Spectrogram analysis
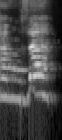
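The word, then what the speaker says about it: همزة: হামজা, হ্যাঁ কোথা থেকে প্রনাউন্স হয়? হাল, এই আমাদের জায়গাটা গলা হাল। থেকে, আমাদের গলার নিচ থেকে। হ্যাঁ, গলার নিচ থেকে গলা আমি তো একটু আগে বললাম গলার একটা পোর্শন, স্পেসিফিক পোর্শন থেকে উচ্চারণ হয়। যদি পুরো আহ, বলি এটা পুরোপুরি কারেক্ট না কথাটা, আহ, মোর স্পেসিফিকলি যদি বলতে চাই, এটাকে বলে হাল্ক। গলায় হাল্কের নিচ থেকে বা হাল্কের শুরু থেকে, হাল। হাল্কের শুরু থেকে হামজা, হ্যাঁ।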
